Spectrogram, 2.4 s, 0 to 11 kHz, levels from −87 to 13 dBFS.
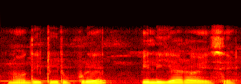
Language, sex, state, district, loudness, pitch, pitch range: Bengali, male, West Bengal, Cooch Behar, -15 LUFS, 115 Hz, 110-120 Hz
